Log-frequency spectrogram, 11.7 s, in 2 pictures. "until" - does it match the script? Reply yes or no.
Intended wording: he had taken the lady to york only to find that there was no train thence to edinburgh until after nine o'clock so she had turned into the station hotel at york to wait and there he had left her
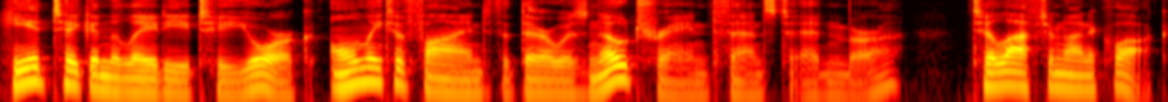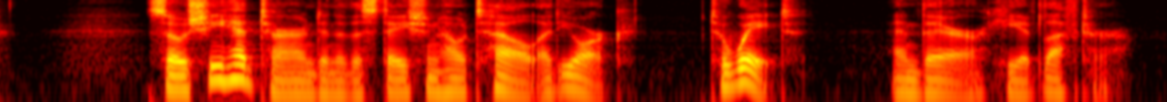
no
